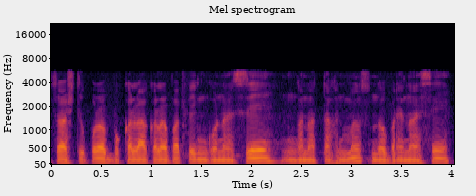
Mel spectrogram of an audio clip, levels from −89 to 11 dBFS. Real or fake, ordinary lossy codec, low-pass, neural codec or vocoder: real; none; 5.4 kHz; none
